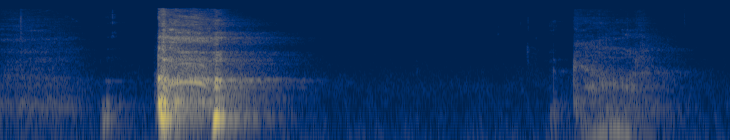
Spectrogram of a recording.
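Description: A loud cough bursts out in two quick hacks, then after a short silence a softer, muffled cough or throat sound follows. No one speaks.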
